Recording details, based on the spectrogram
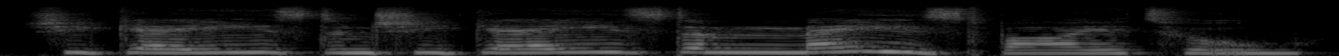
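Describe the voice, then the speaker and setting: Female children's story reader, high voice, unhurried expressive delivery of rhyming narration.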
